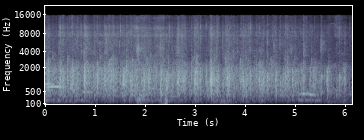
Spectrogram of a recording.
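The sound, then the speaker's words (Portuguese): An audience at a church service bursts into steady, dense applause for Jesus, many hands clapping together in a continuous bright wash that holds at a fairly even loudness for several seconds before tapering slightly at the end. “Aplauda Jesus.”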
